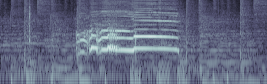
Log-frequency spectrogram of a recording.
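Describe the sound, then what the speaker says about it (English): A rooster crows once, a loud, clear cock-a-doodle-doo rising and holding for about two seconds, with faint background music and no talk. "Rooster."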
